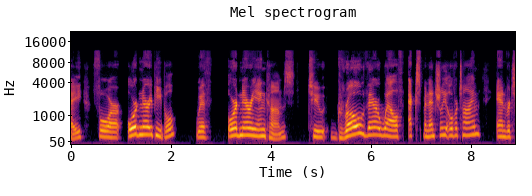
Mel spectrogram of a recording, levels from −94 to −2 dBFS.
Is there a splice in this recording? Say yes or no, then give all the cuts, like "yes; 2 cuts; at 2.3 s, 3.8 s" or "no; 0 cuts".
no; 0 cuts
